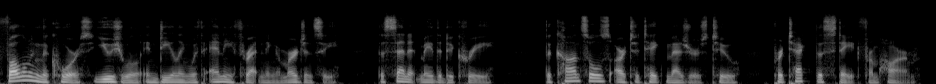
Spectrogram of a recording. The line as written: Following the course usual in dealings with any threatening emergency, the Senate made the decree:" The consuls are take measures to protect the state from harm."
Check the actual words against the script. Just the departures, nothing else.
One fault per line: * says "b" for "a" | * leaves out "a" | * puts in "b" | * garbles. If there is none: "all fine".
* says "dealing" for "dealings"
* puts in "to"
